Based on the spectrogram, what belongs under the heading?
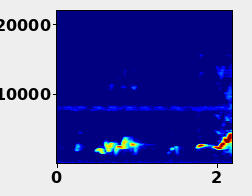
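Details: Red-whiskered bulbul used as a decoy in a fighting trap to catch wild mountain bulbuls: short bright warbled phrases, a few quick notes, then a louder rising, chattering burst at the end, with a steady faint high hiss behind.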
